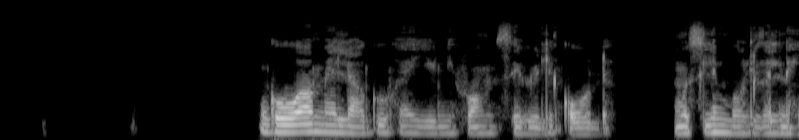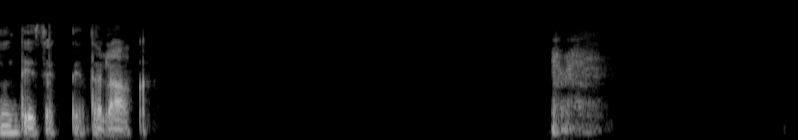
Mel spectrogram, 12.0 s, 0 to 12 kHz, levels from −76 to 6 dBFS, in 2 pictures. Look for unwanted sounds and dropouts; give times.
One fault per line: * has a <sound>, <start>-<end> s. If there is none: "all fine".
all fine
